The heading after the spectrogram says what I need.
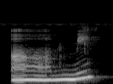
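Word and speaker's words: ami: MI का pronunciation करेंगे, तो इसका प्रोनाउंसिएशन ऑ ना रहते हुए हो जाएगा आमी, आमी माने फ्रेंड।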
